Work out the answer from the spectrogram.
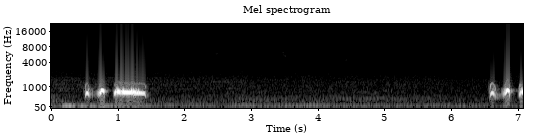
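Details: Spotted dove coo played as a lure for wild doves. One complete phrase of two brief notes and a longer low coo, then silence. A second phrase begins at the very end.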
